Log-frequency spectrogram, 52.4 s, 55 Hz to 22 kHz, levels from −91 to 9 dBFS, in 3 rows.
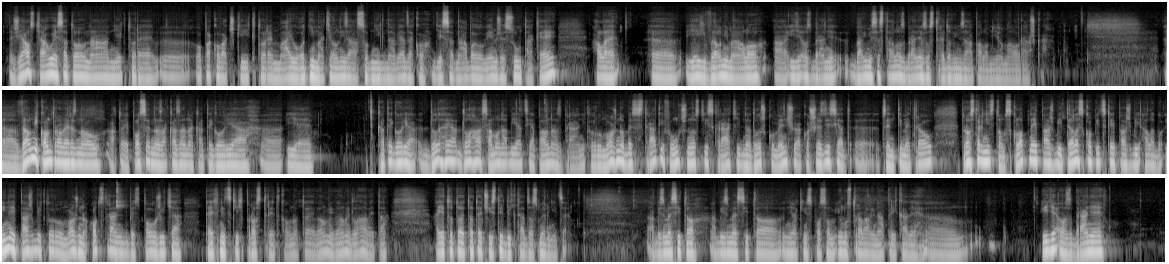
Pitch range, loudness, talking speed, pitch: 100-120 Hz, -20 LUFS, 130 wpm, 110 Hz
